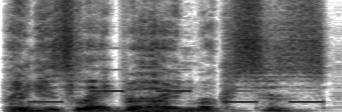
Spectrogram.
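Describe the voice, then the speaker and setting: A man playing a grave, theatrical narrator of a dark science fiction audio drama, with drawn-out, ominous delivery. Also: close to an everyday voice. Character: ominous male narrator of a dark sci-fi tale. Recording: echoey, distant voice under loud music.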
